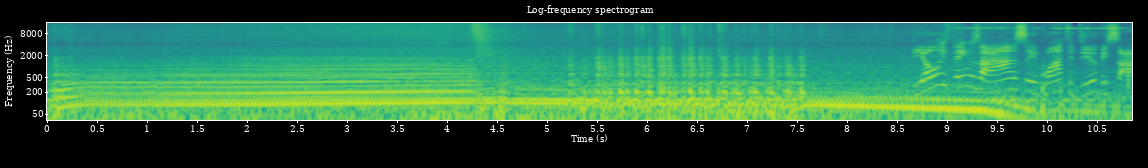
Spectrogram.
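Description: A car engine revs loudly, rising in pitch and then shifting gears.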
